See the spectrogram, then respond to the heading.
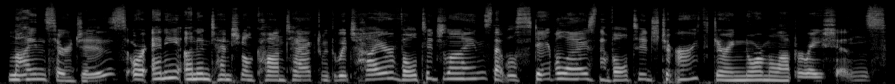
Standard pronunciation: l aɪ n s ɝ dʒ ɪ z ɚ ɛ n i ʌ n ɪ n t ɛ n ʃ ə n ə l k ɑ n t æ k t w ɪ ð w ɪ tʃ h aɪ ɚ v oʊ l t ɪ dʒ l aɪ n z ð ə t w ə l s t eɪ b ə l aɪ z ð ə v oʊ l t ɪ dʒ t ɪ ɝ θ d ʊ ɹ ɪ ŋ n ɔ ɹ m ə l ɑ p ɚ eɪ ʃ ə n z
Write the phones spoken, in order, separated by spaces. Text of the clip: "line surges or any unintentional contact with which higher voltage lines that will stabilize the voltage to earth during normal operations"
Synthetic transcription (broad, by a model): l aɪ n s ɝ dʒ ɪ z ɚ ɛ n i ʌ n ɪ n t ɛ n ʃ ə n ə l k ɑ n t æ k t w ɪ ð w ɪ tʃ h aɪ ɚ v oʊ l t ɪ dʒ l aɪ n z ð ə t w ə l s t eɪ b ə l aɪ z ð ə v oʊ l t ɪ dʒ t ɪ ɝ θ d ʊ ɹ ɪ ŋ n ɔ ɹ m l ɑ p ɚ eɪ ʃ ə n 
